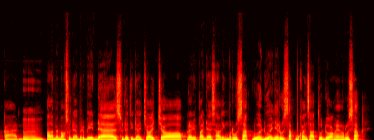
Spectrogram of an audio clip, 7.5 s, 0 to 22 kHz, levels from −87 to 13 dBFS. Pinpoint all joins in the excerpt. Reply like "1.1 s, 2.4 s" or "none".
none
